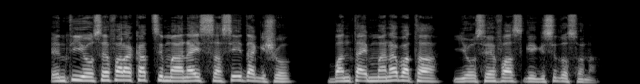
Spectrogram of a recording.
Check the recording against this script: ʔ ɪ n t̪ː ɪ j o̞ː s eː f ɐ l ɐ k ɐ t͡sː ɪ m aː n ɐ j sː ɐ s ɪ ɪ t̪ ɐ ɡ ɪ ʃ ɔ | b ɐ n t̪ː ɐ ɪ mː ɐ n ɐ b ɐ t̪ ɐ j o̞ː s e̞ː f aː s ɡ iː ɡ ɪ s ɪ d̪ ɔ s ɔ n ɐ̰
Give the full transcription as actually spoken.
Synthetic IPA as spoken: ʔ ɪ n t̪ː ɪ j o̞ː s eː f ɐ ɾ ɐ k ɐ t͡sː ɪ m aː n ɐ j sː ɐ s ɪ ɪ d̪ ɐ ɡ ɪ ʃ ɔ | b ɐ n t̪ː ɐ ɪ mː ɐ n ɐ b ɐ t̪ ɐ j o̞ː s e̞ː f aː s ɡ iː ɡ ɪ s ɪ d̪ ɔ s ɔ n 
